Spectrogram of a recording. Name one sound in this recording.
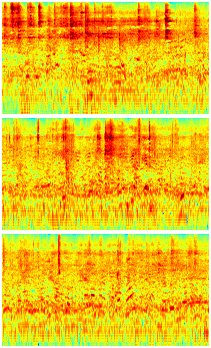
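A large crowd of men and women chatters outdoors, many voices at once.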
